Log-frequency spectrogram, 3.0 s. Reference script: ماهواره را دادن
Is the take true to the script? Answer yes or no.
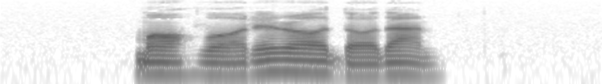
yes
